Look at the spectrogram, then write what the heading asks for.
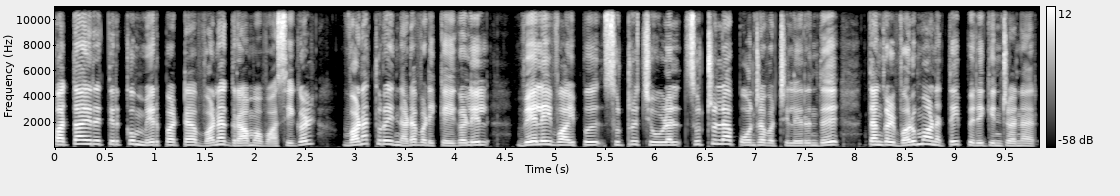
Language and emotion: Tamil, neutral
